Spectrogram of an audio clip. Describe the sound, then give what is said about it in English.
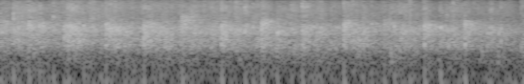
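A church audience applauding steadily, a dense, continuous wash of many hands clapping at an even loudness throughout, with no voices standing out. “Can you guys just clap right now?”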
